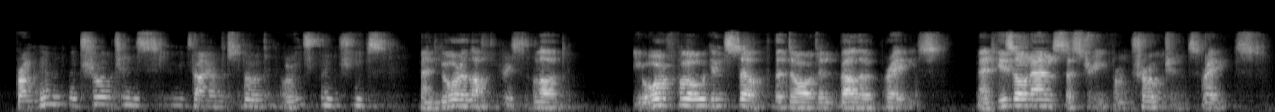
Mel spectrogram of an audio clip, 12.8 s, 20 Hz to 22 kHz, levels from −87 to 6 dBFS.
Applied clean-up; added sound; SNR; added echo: neural mask model DeepFilterNet 3.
